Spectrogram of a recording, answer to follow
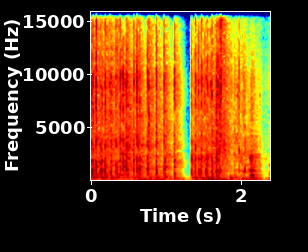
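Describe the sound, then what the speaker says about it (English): Rapid fluttering clicks of cards being riffled together, a dense burst that stops briefly, then resumes in a second quick cascade. "Let's give another really good riffle shuffle."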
